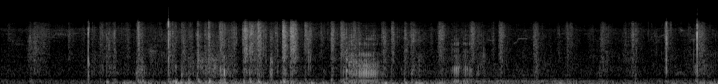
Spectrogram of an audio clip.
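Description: Hoofbeats of a young horse moving loose around a sand arena at a trot, a quick run of dull thuds and knocks on the sandy footing.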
